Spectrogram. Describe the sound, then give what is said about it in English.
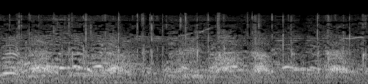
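Anti-government street protest crowd in Cairo, a dense mass of shouting voices that swell and ease in repeated rhythmic waves, loud and continuous throughout. “Because that is the sound of the streets of Cairo, where anti-government protests have been taking place in recent days.”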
